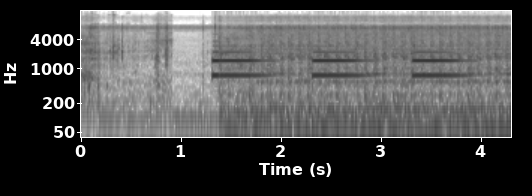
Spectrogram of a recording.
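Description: Even, steady cranking with a regular compression rhythm and a chime beeping about once a second; engine turns over cleanly.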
